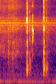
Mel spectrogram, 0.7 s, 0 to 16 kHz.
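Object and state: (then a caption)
Ripe durian. A durian is tapped twice with a knife or metal tool, giving two short, hollow knocks with a mid-low body around 500 Hz and a bright click on top. The knocks sound loose rather than tight, which marks the fruit as ripe. Opened, it has a strong smell and is crisp outside and soft inside.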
